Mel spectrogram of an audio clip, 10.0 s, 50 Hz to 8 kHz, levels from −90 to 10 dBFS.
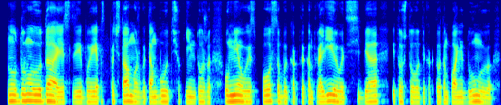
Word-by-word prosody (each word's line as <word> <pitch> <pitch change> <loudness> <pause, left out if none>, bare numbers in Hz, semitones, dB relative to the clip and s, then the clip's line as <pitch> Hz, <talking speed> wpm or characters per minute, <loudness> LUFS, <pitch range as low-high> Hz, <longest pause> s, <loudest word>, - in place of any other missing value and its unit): Ну, 130 0 +3
думаю, 130 0 +4
да, 125 -2 +5
если 110 0 -1
бы 115 +2 -3
я 110 -1 +2
пос 115 +1 -17
почитал, 120 +1 +2
может 110 -3 -1
быть 110 - -7
там 110 0 0
будут 120 -1 0
еще 120 - -14
какие-то 110 -2 -4
тоже 110 -1 -4 0.2
умелые 120 -2 +5
способы 120 0 -2
как-то 110 0 -8
контролировать 115 +1 +1
себя 115 +3 -3 0.2
и 110 - -5
то, 115 0 -4
что 115 0 -6
вот 105 -1 -5
я - - -8
как-то 100 +2 -9
в - - 0
этом 110 -1 -4
плане 110 -1 +1
думаю. 110 -2 -1
115 Hz, 180 wpm, -21 LUFS, 110-120 Hz, 0.2 s, да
